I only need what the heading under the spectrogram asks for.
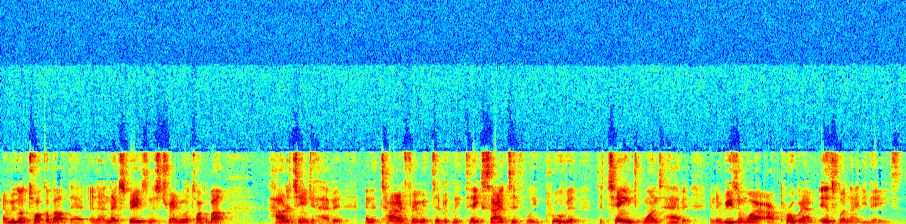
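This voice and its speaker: A man's voice: on the low side, quick pace. A man giving a motivational webinar as a life coach, talking in an emphatic, repetitive, informal way. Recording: roomy, dull lo-fi audio.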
